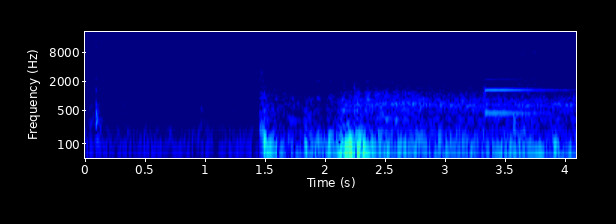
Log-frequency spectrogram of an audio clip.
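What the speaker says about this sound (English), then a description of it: "Gonna start the vehicle, make sure" A Mercedes ML350 W166 engine cranks and catches at about one and a half seconds, then settles into a steady idle close by, with no voices.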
